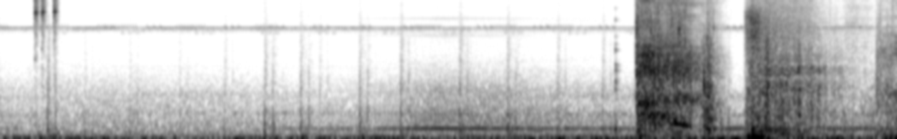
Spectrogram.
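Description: Footsteps fall on pavement.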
